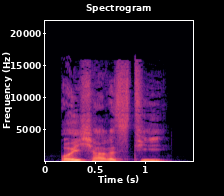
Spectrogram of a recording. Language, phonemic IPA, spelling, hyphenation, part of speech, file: German, /ˌɔʏ̯çaʁɪsˈtiː/, Eucharistie, Eu‧cha‧ris‧tie, noun, De-Eucharistie.oga
- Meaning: Eucharist (sacrament)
